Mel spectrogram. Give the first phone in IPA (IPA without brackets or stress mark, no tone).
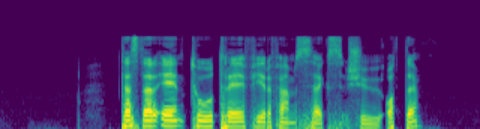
t̪ʰ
